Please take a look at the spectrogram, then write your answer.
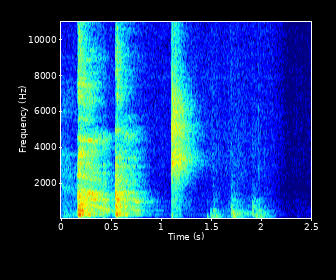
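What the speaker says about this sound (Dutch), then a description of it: "ik knip en dan doe jij de hoest" A single sharp finger snap, then after a short pause a cough: an abrupt burst followed by a couple of fainter throat sounds, close and alone with no talk.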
